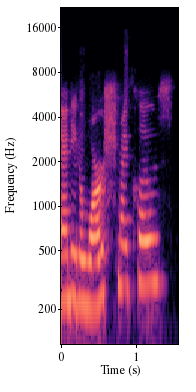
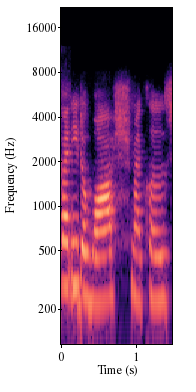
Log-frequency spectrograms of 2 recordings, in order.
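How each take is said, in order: First: It is said in grandmother's Arkansas accent. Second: It is said in a standard American accent.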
